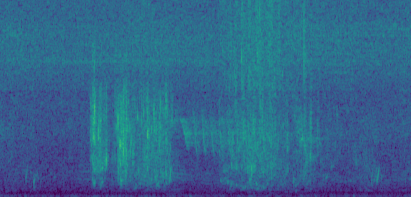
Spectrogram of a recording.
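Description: A fish splashes at the water's surface.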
